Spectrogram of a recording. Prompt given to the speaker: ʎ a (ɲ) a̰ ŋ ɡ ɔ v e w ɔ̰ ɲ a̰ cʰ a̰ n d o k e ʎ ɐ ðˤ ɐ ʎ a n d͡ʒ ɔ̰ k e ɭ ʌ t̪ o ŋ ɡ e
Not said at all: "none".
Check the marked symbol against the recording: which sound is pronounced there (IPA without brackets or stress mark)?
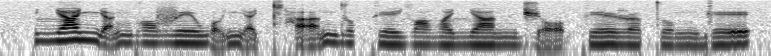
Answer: ɲ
